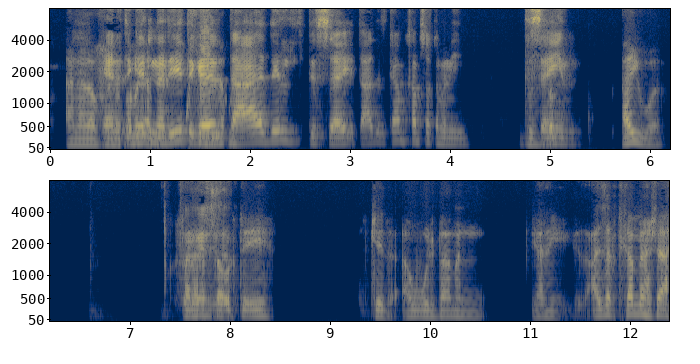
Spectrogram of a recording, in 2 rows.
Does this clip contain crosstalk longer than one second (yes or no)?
yes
